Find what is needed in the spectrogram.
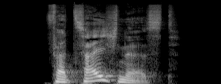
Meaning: inflection of verzeichnen: 1. second-person singular present 2. second-person singular subjunctive I
- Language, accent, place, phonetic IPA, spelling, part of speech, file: German, Germany, Berlin, [fɛɐ̯ˈt͡saɪ̯çnəst], verzeichnest, verb, De-verzeichnest.ogg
